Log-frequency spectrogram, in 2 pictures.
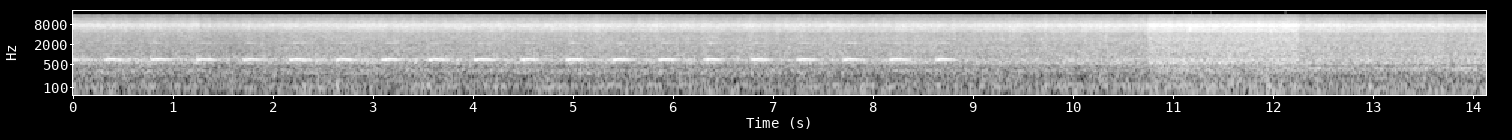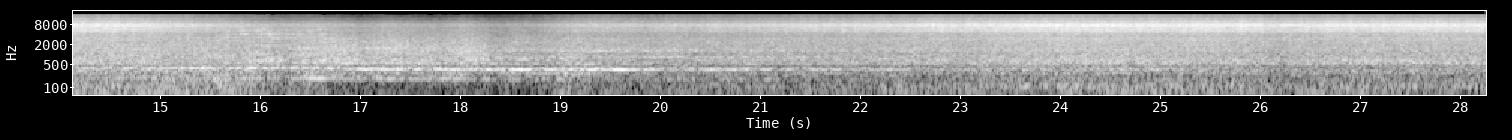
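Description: Japanese level-crossing warning bell ringing about twice a second, then a Shinano Railway 115 series electric train running over the crossing from about ten seconds in, a loud steady rush of wheels on rails with a humming tone in the middle of its passing.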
